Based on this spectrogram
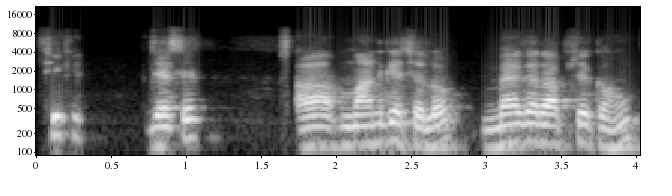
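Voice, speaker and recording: A male teacher giving an exam-prep lecture. He asks the class questions and answers them himself, and he repeats key phrases slowly for dictation. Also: medium pitch, darkish tone, muffled recording.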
